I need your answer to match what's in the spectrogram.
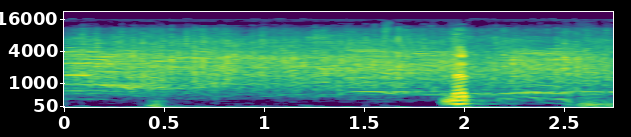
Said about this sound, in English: If you're going to lead me anywhere, you need to make a sacrifice unto God Almighty, because he's worthy to be praised. Somebody give him a hand clap of praise.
